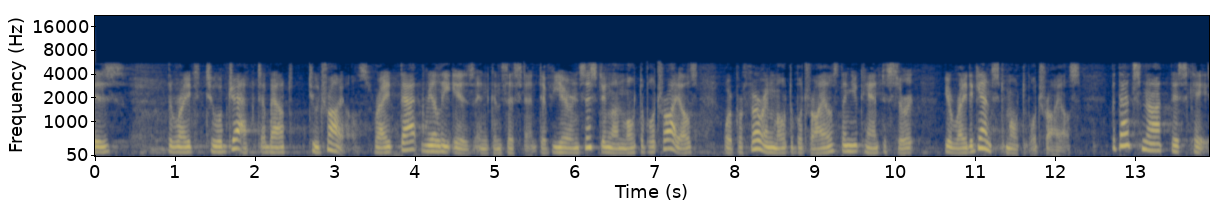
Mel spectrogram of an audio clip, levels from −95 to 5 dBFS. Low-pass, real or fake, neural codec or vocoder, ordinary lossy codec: 5.4 kHz; fake; codec, 16 kHz, 8 kbps, FreqCodec, smaller model; AAC, 48 kbps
